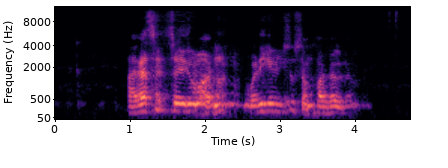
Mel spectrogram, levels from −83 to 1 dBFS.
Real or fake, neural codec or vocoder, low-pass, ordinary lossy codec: fake; codec, 24 kHz, 1 kbps, SNAC; 10.8 kHz; Opus, 32 kbps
